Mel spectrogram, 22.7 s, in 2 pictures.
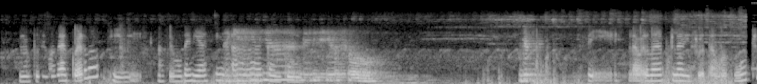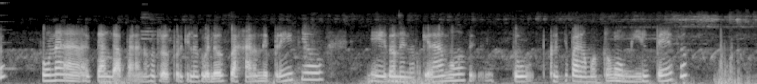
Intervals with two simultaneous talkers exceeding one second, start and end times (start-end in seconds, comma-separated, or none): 3.4-4.6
